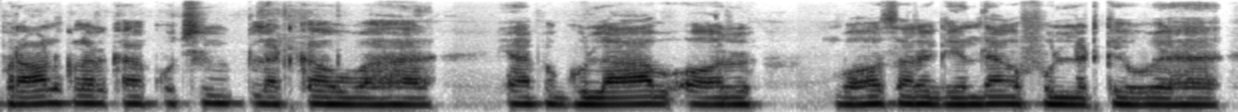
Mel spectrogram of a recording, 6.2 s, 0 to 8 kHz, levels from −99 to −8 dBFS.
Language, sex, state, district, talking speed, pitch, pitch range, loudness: Hindi, male, Jharkhand, Garhwa, 185 wpm, 140 Hz, 135-145 Hz, -16 LUFS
